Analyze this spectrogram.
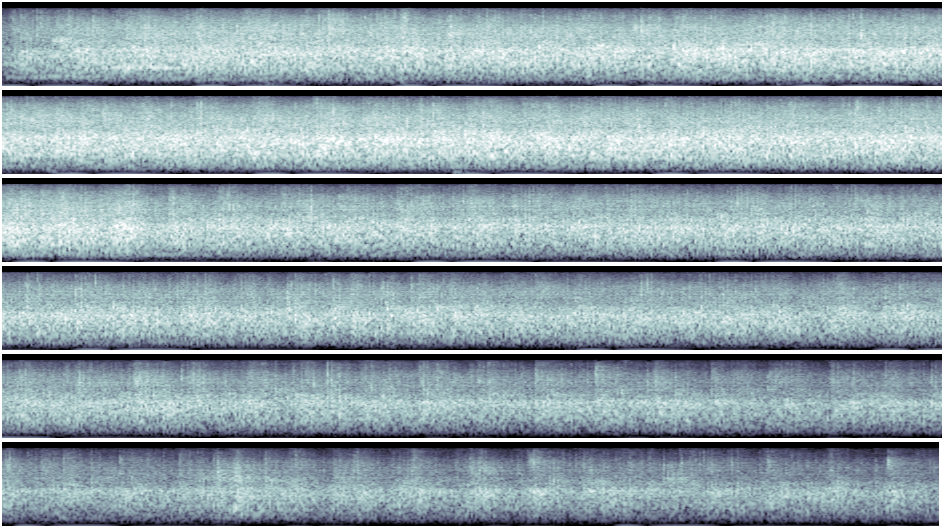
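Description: Long applause from a large audience, loudest in the first ten seconds or so and slowly thinning toward the end.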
